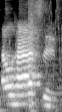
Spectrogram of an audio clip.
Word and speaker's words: Elhassan: Amin Elhassan. I hope I said that right. Elhassan. Close enough. There you go. Close enough. Elhassan. How you say it, Albie? Elhassan.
